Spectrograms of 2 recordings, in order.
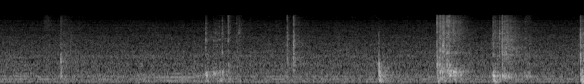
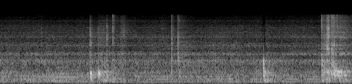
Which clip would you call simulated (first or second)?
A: second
